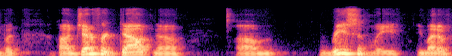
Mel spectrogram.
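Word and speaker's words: Doudna: i'm sorry uh d-o-w-d and then like nuh kind of thing that's how you pronounce her last name but uh jennifer doutna um recently you might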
